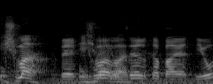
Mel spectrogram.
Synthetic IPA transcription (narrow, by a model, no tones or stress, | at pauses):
niʃma | veniʃajot͡seʁt̪abaːjat̪iju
